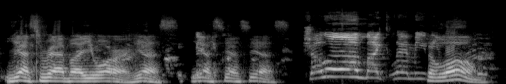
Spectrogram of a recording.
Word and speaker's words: Lemme: By the way, am I pronouncing that right? Is it? Yes, Rabbi, you are. Yes, Lemme.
